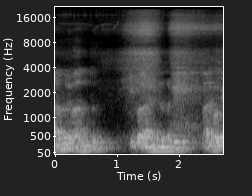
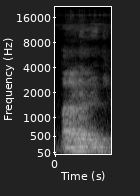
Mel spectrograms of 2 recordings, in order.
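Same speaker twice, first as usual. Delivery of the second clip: falling, firm statement; affirming; 3 semitones lower, 10 dB quieter than usual. Shown as a demonstration. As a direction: state it as a fact, pause first.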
